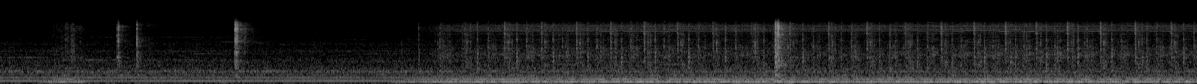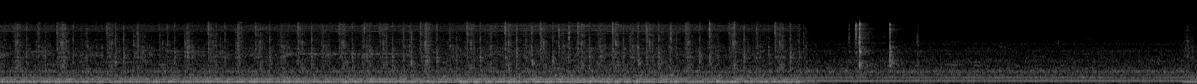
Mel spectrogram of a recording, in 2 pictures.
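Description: A sewing machine stitches a buttonhole, running with a steady motor whir and a fast mechanical needle chatter for about sixteen seconds between a few isolated clicks and taps before and after.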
